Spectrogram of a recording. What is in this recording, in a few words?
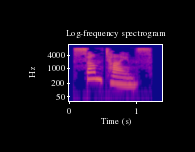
Kelly low; spring festival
